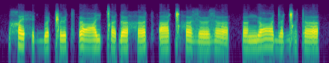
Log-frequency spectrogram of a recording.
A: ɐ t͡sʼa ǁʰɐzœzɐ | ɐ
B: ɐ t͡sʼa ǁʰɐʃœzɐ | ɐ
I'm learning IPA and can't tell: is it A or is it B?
A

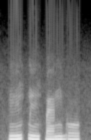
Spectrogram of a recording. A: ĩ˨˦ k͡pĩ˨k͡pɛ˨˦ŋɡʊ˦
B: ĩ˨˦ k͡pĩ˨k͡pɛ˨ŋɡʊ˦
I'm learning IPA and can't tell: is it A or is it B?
A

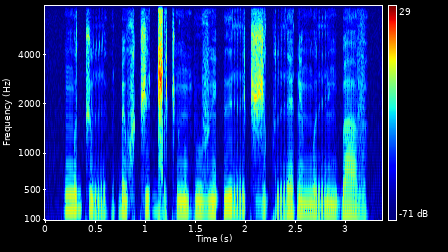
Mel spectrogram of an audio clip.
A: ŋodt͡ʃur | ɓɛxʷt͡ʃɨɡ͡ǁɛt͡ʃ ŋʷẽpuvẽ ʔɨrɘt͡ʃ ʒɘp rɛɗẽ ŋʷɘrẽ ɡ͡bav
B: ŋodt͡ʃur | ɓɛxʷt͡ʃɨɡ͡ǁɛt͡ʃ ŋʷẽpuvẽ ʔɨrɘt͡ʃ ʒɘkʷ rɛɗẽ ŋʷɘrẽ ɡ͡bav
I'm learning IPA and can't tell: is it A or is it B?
B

